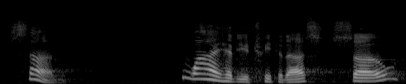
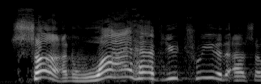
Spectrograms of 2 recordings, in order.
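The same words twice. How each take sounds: First: It is said in a calm, measured tone. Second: It is said in an upset, frantic tone.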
